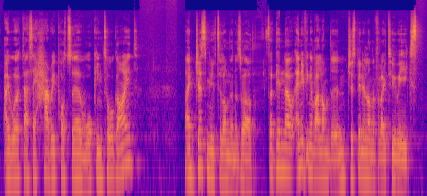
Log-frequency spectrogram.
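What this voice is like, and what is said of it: Fairly strong non-native accent. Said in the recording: “do you think your accent is strong? ... I think it's pretty strong, yeah.”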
